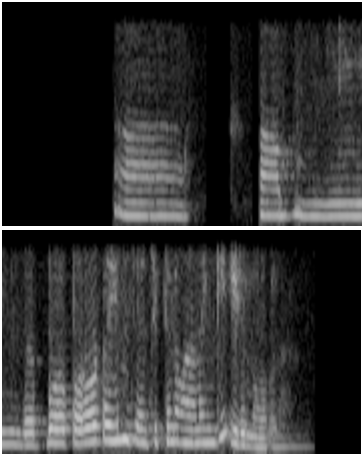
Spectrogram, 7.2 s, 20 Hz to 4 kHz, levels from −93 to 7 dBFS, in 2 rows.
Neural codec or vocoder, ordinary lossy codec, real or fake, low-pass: vocoder, 44.1 kHz, 128 mel bands, Pupu-Vocoder; none; fake; 3.6 kHz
